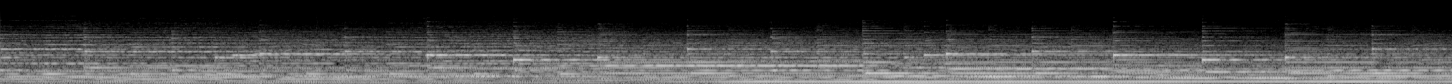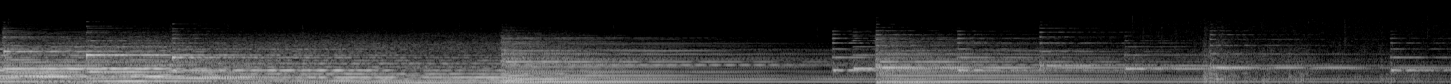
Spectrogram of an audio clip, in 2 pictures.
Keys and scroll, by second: 0.5 i, 1.3 i, 1.6 i, 6.5 -, 22.8 ctrl+z, 24.0 ctrl+z, 26.1 ctrl+z.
